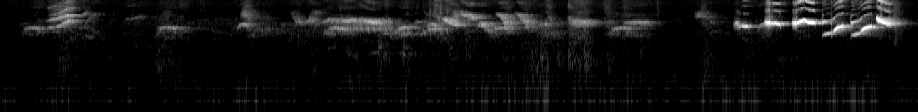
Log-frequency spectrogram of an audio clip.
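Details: Tui Tui style song of a lined seedeater, loud: soft scattered chirps build into a bright burst of rapid, high whistled slurs near the end.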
